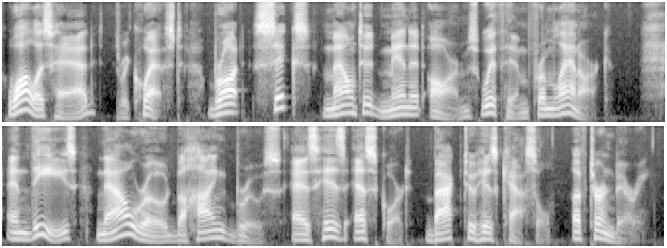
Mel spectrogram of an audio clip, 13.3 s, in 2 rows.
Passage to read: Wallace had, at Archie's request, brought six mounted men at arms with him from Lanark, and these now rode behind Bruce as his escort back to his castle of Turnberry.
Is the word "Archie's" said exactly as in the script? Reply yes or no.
no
